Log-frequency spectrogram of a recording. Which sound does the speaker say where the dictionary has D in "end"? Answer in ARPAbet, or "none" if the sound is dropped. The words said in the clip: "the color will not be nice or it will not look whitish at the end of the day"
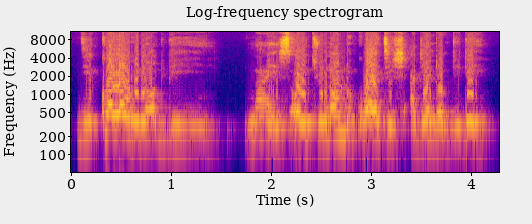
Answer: D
